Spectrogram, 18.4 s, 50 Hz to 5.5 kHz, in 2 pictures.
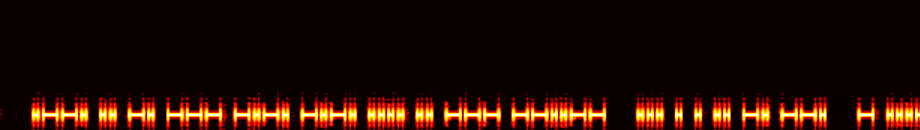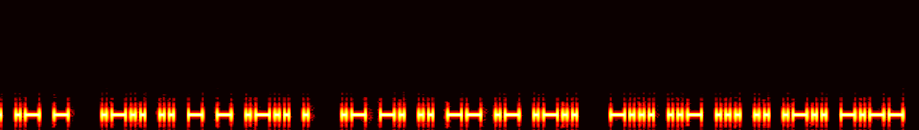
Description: Morse code, heard as a keyed tone, about 25 wpm, 700 Hz. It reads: PINOCCHIO, SEEING THAT LITTLE ANIMAL BUSILY
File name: Pinocchio / Pinocchio ch7 25 25 ik1hge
